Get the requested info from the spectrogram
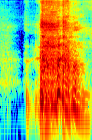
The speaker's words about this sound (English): Fucking sorry about that, I need to just drink some water, coughing like a little slut at the moment.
